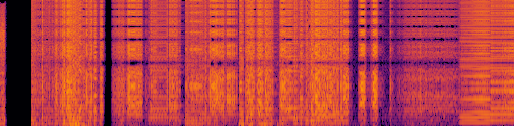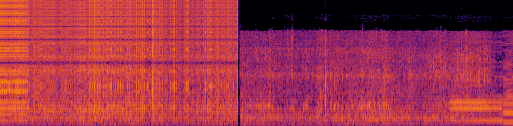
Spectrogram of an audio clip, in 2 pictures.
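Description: Cartoon soundtrack mangled by editing effects into a harsh cacophony: for the first several seconds it stutters and cuts in and out in chopped fragments, then a few stepped synthetic tones sound about nine seconds in, followed by a steady distorted noisy din, with more stepped tones near the end.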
